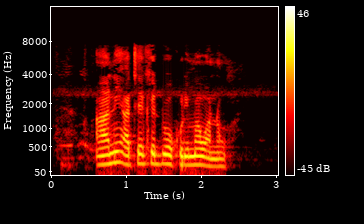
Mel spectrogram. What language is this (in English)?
Ganda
